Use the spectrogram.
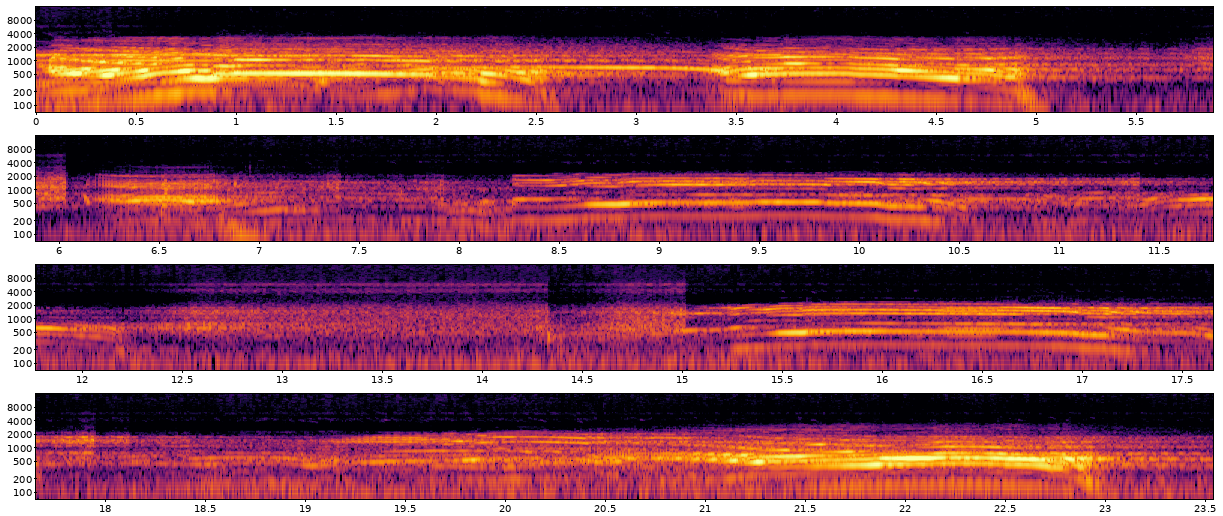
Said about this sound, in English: particularly, I think that sound of the roaring deer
